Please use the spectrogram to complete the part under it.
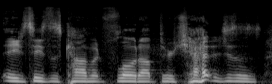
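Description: A man co-hosts a casual podcast in an ordinary mid-pitched voice. He makes offhand jokes between the others' stories. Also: fairly even intonation, moderate pace. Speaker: podcast co-host.

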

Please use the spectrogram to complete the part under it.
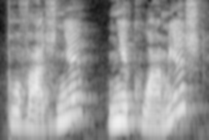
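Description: A woman voicing a scared, stubborn little boy car in a children's storybook, with a high, whiny, pleading voice. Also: very animated, slow pace, a bit bright, heavily acted. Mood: curious. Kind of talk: storybook reading.

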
